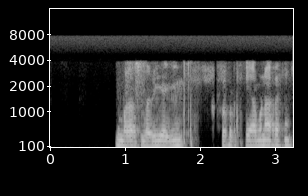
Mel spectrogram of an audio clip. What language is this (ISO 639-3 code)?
pan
